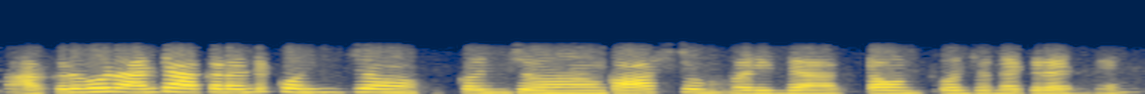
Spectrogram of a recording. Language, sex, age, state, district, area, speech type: Telugu, female, 18-30, Andhra Pradesh, Bapatla, urban, conversation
